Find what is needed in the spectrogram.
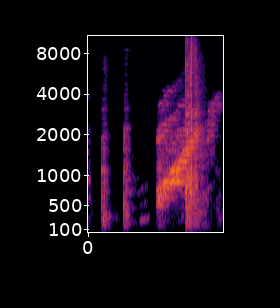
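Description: Cartoon sound effects: a few short blips, then about a second in a rising, sweeping pop-up effect for a character springing out, with a high glittery streak at its peak.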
